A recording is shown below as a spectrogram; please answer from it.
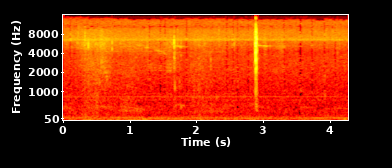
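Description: Baitcasting rod and reel being worked through a retrieve: faint handling and reel noise over a steady low rumble of wind on the microphone, with a small click and then one sharp click about three quarters of the way through.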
